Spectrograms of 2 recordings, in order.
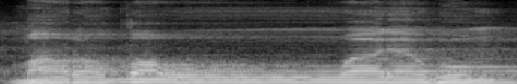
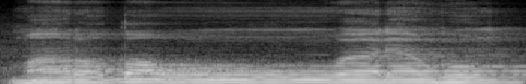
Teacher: Contoh didengungkan jika diteruskan, ini ya cara bacanya maradhaw walahum. Jadi fathah tain di sini dimasukkan atau dileburkan ke dalam huruf wawu serta tidak boleh disentak dan ditahan beberapa detik atau 2 ketukan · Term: idgham bi gunnah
